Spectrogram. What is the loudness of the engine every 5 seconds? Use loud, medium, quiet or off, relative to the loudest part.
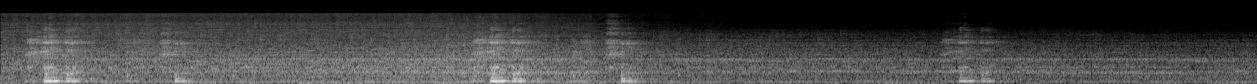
loud, loud, medium.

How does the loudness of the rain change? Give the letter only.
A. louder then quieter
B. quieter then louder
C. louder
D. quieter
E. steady
D.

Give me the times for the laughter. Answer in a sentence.
The laughter can be heard from 0.2 to 2.4 s, from 4.7 to 6.4 s and from 9.4 to 10.4 s.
